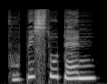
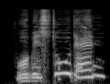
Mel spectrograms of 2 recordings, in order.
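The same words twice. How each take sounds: First: Loud, high call into the room. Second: Even higher echoing call; the voice echoes back higher. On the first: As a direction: call out searching. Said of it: "ruft sie". (laut rufend) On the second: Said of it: "echot es da zurück". (als Echo zurückhallend) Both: A narrator's reading.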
